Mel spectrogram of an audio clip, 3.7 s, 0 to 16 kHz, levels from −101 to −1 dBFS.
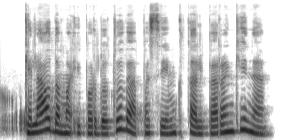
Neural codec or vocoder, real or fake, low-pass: none; real; 14.4 kHz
